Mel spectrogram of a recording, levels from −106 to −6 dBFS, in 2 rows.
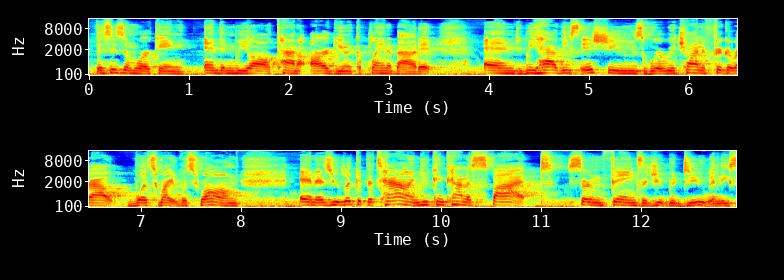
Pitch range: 160-195 Hz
